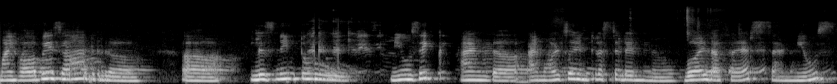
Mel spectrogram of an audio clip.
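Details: Male student with a high-pitched, feminine-sounding voice for 5 to 6 years, explained by the therapist as a childhood habit of not accepting pubertal vocal cord change, recorded before therapy on assessment day; puberphonia (mutational falsetto).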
